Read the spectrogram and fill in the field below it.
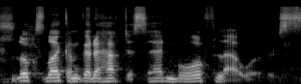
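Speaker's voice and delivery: tough-guy western voice. Quoting a line from a favorite Godzilla movie: John Wayne voice. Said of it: "I love his John Wayne voice".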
